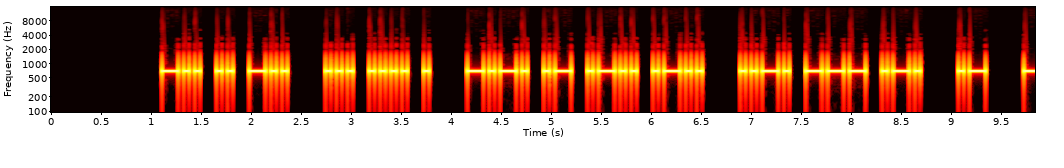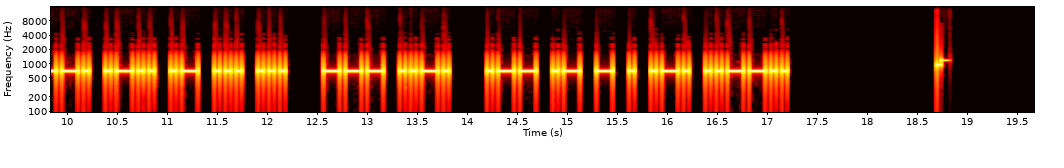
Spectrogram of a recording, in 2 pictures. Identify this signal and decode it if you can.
Morse code, heard as a keyed tone, about 22 wpm, 700 Hz. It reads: DID SHE CALL FOR A GLASS OF WATER?
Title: Sentences from Top 1300 Words 22wpm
